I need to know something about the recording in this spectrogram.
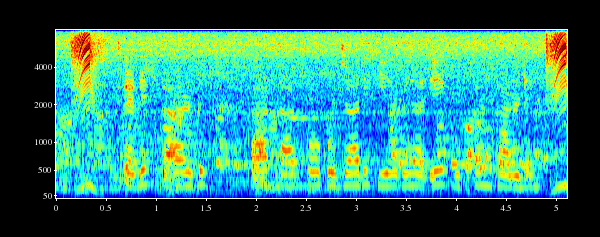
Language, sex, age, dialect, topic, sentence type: Hindi, female, 18-24, Marwari Dhudhari, banking, statement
